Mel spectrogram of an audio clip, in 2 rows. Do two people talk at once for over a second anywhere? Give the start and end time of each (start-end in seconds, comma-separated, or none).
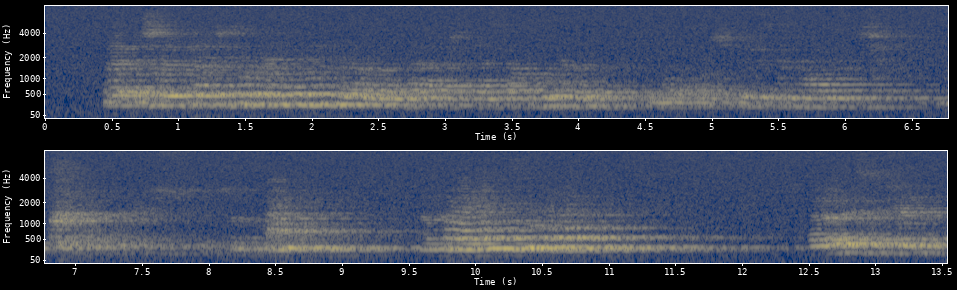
none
